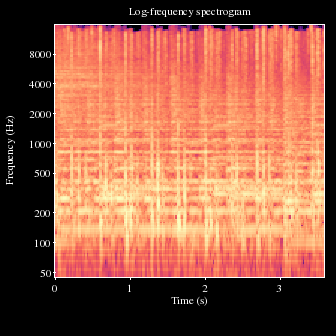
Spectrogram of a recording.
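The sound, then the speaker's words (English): Rapid, steady hoofbeats of a white horse galloping at top speed, a continuous run of sharp, loud beats lasting throughout, set against a sustained tonal background. “The horse was galloping at top speed.”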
